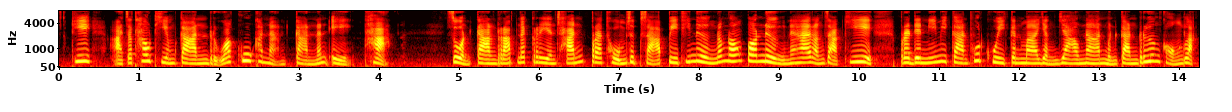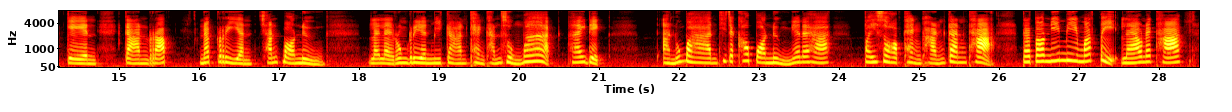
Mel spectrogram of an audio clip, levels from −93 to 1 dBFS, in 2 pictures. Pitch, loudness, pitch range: 255 Hz, -22 LUFS, 225-290 Hz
